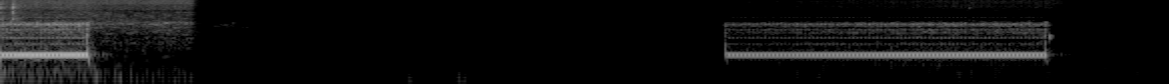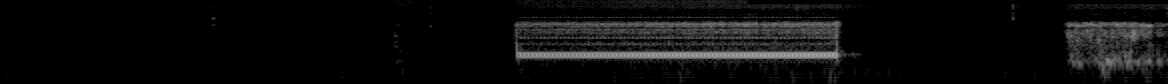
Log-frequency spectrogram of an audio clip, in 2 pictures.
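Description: An outgoing phone call dials out with a short burst of touch-tone beeps, then two long, steady ringback tones separated by silence, clear and close with no voices.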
